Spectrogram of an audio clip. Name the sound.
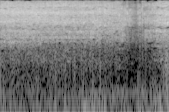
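rain stick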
